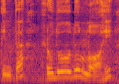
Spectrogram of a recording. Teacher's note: لفظ اللہ سے پہلے پیش ہے، لام کو بولڈ کریں گے، ساتھ ہی ایک کے برابر لمبا بھی کریں گے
